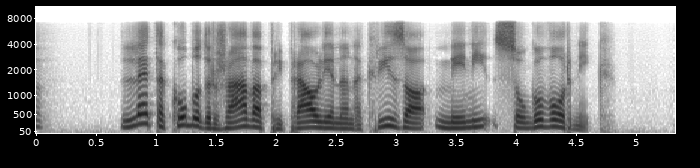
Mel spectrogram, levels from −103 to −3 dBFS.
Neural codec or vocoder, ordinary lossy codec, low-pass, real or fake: codec, 16 kHz, about 1 kbps, DyCAST, with the encoder's durations; none; 7.2 kHz; fake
